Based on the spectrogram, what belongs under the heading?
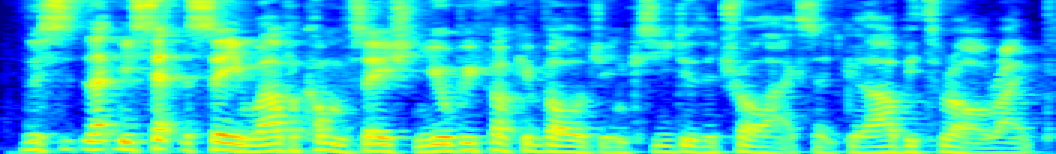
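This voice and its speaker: A man's voice: medium pitch, fairly even intonation, brisk, pauses often, a bit bright, roomy sound. Man, livestream host, casual chat, crude banter, drinking.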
